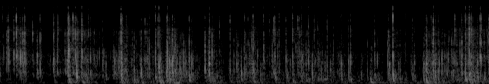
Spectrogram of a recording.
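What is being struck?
Plastic bag of dry noodles.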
